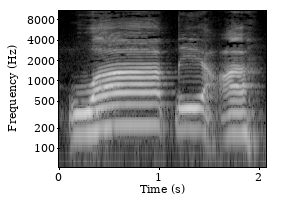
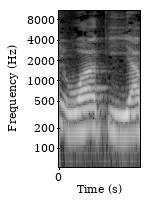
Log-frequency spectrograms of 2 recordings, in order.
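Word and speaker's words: الواقعة: আমরা এখানে যে বলতে করি ওয়াকিয়া বলি, মানে কফ জের কি ইয়া জবর ইয়া উচ্চারণ করে। এখানে তো এটা কিন্তু ইয়া না, এটা হচ্ছে আইন, আইন হা জবর আহ, এরকম উচ্চারণ করতে হবে।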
